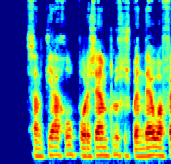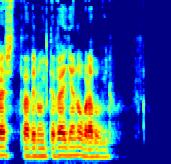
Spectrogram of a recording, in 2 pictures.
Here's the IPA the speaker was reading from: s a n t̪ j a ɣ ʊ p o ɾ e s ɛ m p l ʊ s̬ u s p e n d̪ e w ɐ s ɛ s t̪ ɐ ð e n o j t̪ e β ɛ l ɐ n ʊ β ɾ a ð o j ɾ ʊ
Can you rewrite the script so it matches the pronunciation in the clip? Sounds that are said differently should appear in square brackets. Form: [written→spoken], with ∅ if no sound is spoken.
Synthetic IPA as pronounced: s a n t̪ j a ɣ ʊ p o ɾ e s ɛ m p l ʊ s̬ u s p e n d̪ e w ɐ [s→f] ɛ s t̪ ɐ ð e n o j t̪ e β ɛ [l→ʎ] ɐ n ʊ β ɾ a ð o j ɾ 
